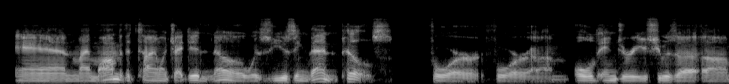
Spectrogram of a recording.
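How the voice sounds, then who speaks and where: A man speaks with a very deep, low pitch and an American accent. His intonation stays fairly even against a quiet background. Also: fairly slow pace. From Southern California. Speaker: person in addiction recovery sharing his story. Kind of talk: personal testimony. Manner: halting, many fillers.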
